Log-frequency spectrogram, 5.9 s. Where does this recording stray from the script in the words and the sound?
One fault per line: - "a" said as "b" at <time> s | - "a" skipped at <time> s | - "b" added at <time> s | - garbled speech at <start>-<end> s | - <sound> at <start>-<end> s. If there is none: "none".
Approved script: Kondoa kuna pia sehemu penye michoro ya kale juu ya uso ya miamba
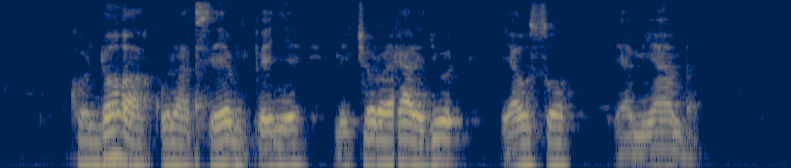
- "pia" skipped at 1.4 s
- "ya" skipped at 2.9 s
